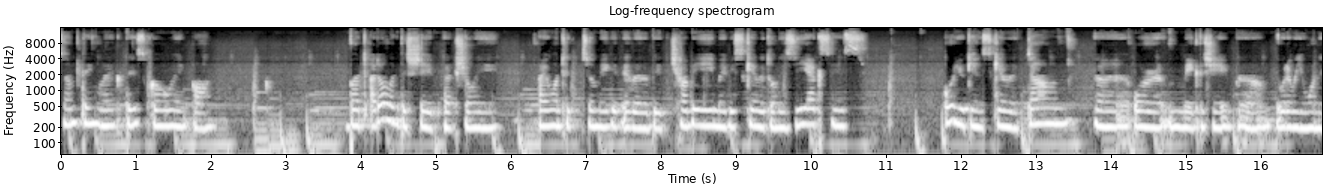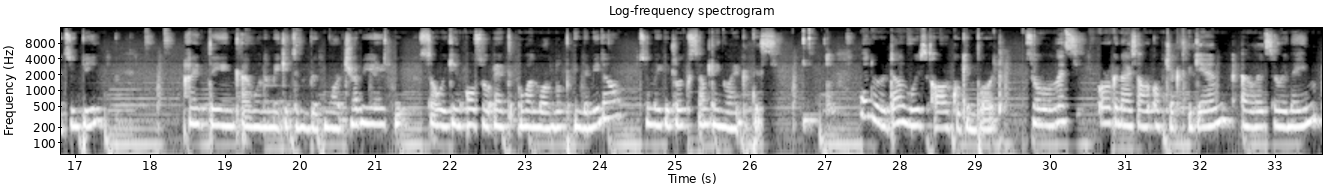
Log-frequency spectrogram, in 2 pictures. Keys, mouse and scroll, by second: 0.7 click, 1.1 middle click, 2.0 middle click, 2.3-2.8 scroll up 4, 2.8 middle click, 3.6 middle click, 4.5 middle click, 5.3 middle click, 6.5 s, 7.5 z, 12.8 click, 13.0 middle click, 13.7-15.3 middle drag, 15.5 g, 15.8 z, 17.0 shift+click, 17.3 middle click, 18.4 middle click, 19.6 scroll down 1, 20.0 shift+middle click, 20.4 middle click, 20.8 middle click, 21.1 shift+middle click, 21.7 ctrl+r, 23.3 right click, 23.6 middle click, 24.0 middle click, 24.9 middle click, 25.4-26.7 middle drag, 27.0-27.4 scroll down 1, 27.4 middle click, 28.0 Tab, 28.3 click, 28.5 scroll down 2, 28.7 middle click, 29.3-29.7 middle drag, 29.8 scroll up 2, 30.2 shift+middle drag, 30.9 click, 32.5 shift+click, 33.4 click.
